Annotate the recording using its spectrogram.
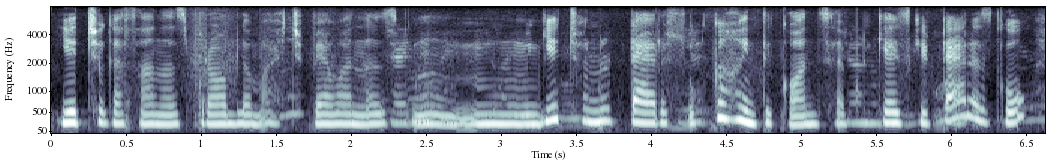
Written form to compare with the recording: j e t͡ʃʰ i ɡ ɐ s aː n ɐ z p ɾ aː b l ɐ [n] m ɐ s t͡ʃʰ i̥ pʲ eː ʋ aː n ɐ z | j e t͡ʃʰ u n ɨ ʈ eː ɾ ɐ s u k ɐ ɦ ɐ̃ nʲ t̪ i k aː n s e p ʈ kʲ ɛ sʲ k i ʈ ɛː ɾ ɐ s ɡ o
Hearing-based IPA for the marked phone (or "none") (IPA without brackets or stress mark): none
